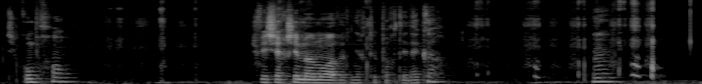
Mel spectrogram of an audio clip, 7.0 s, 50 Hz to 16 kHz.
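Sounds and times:
speech: 0.2 - 0.9, 2.6 - 4.6, 5.3 - 6.5
baby crying with strained wails and whimpers: 4.8 - 6.7.

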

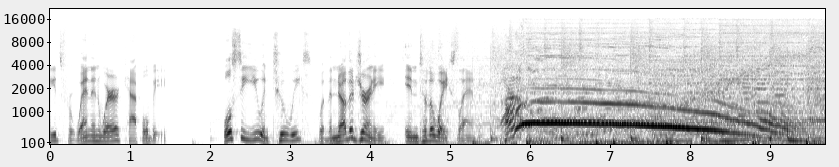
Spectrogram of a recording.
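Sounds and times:
speech: 0.0 - 1.6, 2.2 - 6.4
howl: 5.6 - 9.5.

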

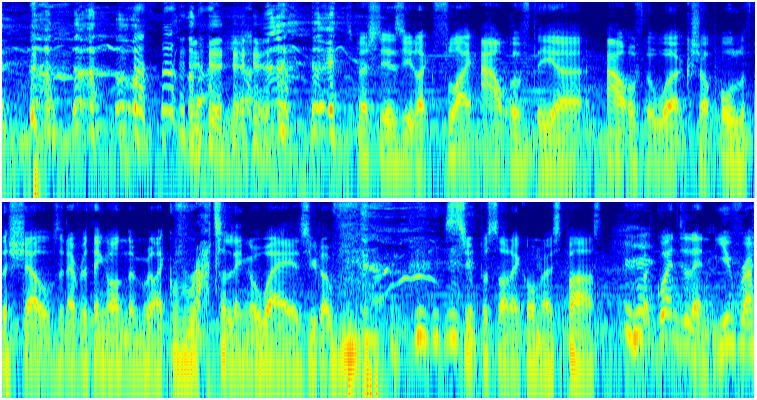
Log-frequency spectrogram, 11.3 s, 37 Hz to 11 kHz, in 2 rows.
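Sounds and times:
harsh sputtering coughs from dust: 0.0 - 2.8
laughter: 0.0 - 2.8, 8.2 - 9.3
speech: 1.0 - 11.2.

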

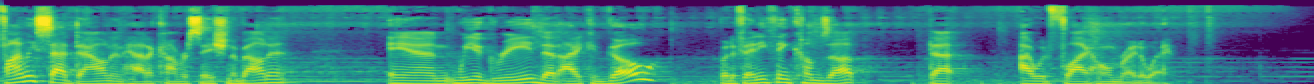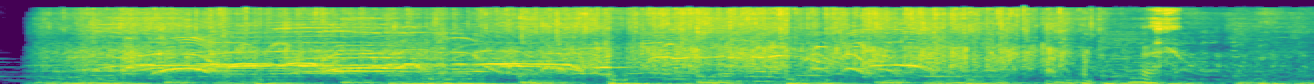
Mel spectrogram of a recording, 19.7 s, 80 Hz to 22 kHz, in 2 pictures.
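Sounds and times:
speech: 0.0 - 2.3, 2.9 - 8.8
crowd cheering: 10.1 - 18.3
people clapping: 10.1 - 18.8
whoops: 10.5 - 17.2
scattered laughter: 17.7 - 19.7.

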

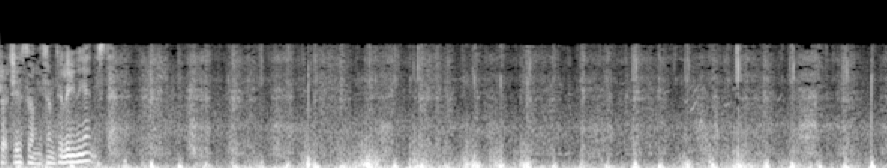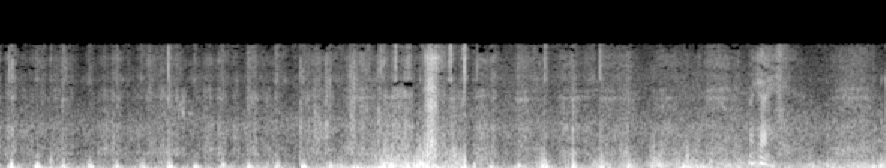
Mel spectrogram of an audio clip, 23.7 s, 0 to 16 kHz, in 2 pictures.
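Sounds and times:
speech: 0.0 - 1.8
footsteps of a person jogging outdoors: 0.0 - 23.6.

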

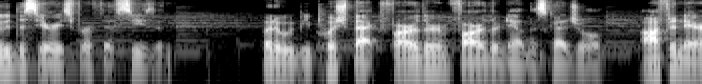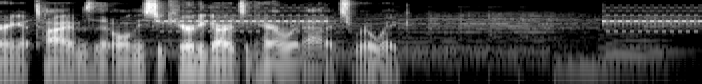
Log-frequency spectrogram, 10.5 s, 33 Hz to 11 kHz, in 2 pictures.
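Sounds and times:
speech: 0.0 - 8.4
telephone ringing with a high electronic tone: 6.4 - 7.9, 9.8 - 10.5.

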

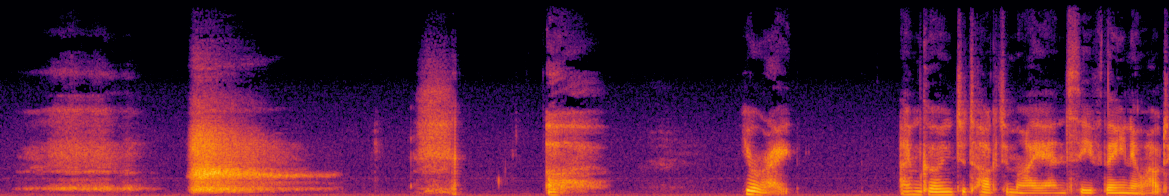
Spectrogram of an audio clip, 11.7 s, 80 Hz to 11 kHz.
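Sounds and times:
deep slow breathing: 0.2 - 3.4
speech: 7.4 - 8.0, 9.0 - 11.6.

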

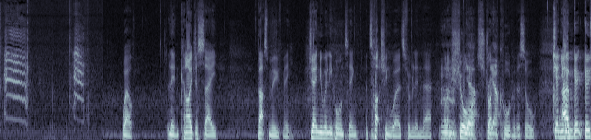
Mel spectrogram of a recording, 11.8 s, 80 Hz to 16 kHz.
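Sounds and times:
cat meowing: 0.0 - 0.6, 1.4 - 1.8
faint noise: 0.0 - 11.8
speech: 2.4 - 4.4, 5.2 - 11.8.

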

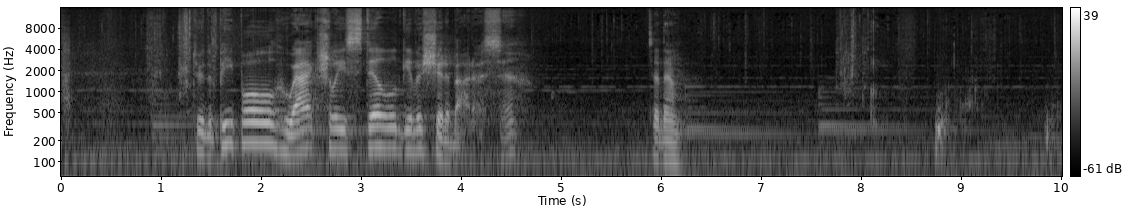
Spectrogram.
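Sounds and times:
speech: 1.3 - 4.7, 5.9 - 6.4
person slurping melted snow water: 8.0 - 9.3.

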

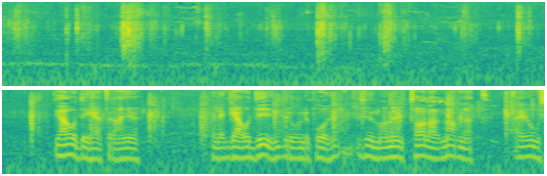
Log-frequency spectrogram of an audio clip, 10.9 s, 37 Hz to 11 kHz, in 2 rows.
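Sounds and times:
footsteps of a person walking: 0.0 - 10.8
steady low hum: 0.0 - 10.8
speech: 6.0 - 10.8.

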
